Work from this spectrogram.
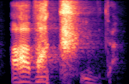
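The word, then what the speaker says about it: אָבַק: 이렇게 발음해야 됩니다. 야곱은 뭘까요? 야코프 이렇게 얘기를 해야 됩니다. 씨름은 아바크입니다.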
